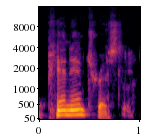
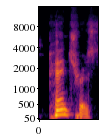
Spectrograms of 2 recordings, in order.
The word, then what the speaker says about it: Pinterest: this stuff down Facebook Instagram uh what a pininterest Pinterest that's how it's pronounced a Lincoln Reddit X which is used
